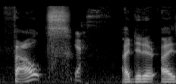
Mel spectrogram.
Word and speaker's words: Fouts: have I want to make sure I pronounce your last name right Fouts I did it I said it right perfect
